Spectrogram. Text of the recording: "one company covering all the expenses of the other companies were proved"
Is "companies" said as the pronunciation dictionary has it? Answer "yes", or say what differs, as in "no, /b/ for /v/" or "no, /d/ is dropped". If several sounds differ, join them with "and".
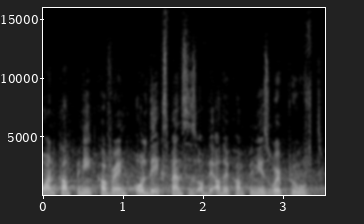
yes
